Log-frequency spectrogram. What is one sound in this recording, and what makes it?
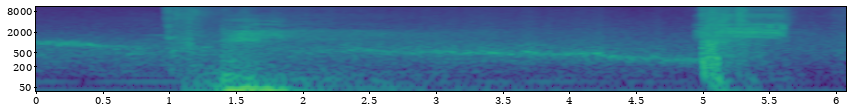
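Wind rushes loudly past during a long dive from a great height.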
